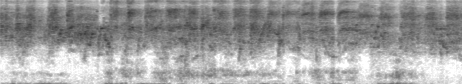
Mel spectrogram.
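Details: Early-day chatter of pet budgerigars: a dense stream of bright chirps and warbled tweets from several birds, over faint low rustles and flutters of movement.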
